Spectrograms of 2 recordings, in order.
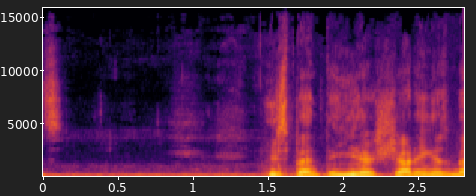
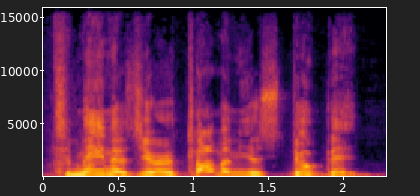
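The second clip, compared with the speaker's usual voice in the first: raised quoting; 10 semitones higher than usual. Retold or imitated. Quoting Reb Gershon's shmooze.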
